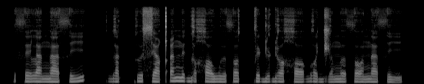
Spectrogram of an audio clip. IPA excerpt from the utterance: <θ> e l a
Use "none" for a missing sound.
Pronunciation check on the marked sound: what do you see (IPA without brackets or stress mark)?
θ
